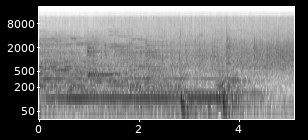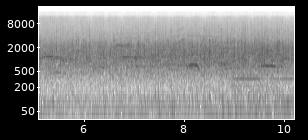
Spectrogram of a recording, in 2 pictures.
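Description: A rockabilly band's electric guitars and bass hold a final chord that rings out and stops about four seconds in, then the audience applauds.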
